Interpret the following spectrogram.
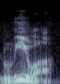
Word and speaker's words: Lewa: but I'm just saying if you look at the word Lewa l e w l- a a l a it's not that hard now that that as an alternative pronunciation to Lewa makes a ton of sense Lea does not Lea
